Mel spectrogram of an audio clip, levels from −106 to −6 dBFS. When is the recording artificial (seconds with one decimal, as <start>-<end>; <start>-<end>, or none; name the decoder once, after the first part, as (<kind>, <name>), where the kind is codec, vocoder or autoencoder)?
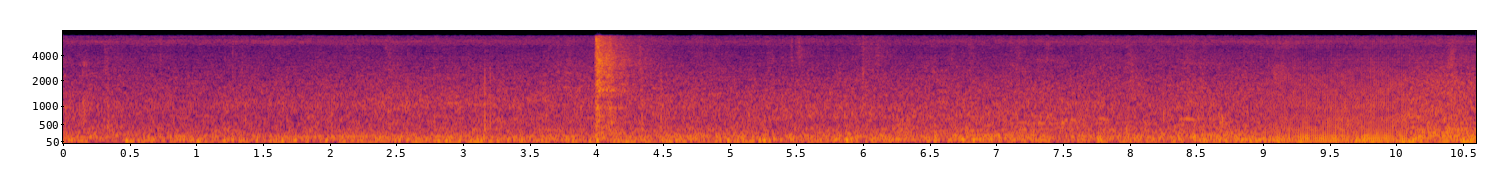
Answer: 9.0-10.1 (vocoder, WaveNeXt)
